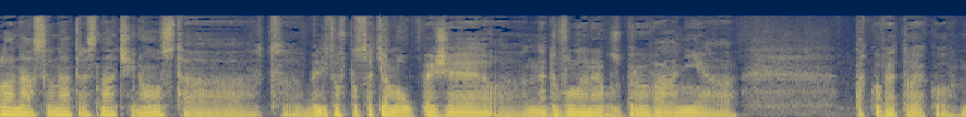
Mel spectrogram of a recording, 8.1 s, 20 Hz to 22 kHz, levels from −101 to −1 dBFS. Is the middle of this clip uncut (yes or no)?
yes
